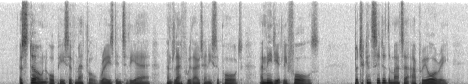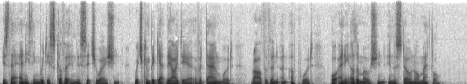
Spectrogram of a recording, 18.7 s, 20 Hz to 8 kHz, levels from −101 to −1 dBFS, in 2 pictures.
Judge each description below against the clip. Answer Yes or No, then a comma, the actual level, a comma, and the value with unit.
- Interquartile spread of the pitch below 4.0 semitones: No, average, 4.3 semitones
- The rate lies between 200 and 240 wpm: No, average, 170 wpm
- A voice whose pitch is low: Yes, low, 125 Hz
